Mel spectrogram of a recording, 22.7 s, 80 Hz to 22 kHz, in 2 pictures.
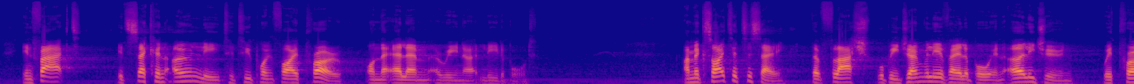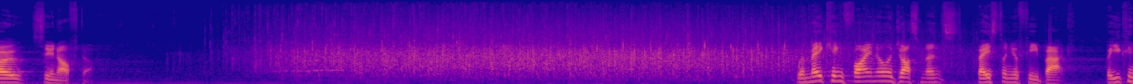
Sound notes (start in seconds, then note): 13.1 applause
